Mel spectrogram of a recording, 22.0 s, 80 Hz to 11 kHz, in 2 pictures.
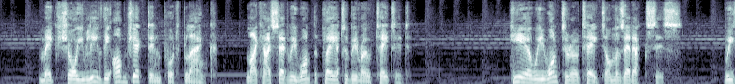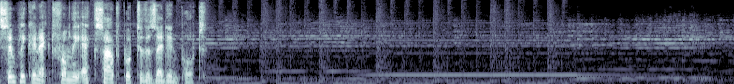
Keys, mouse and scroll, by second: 2.4 click, 4.5 scroll up 1, 4.5-5.6 middle drag, 5.6 click, 7.3 click, 9.3-16.7 drag.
